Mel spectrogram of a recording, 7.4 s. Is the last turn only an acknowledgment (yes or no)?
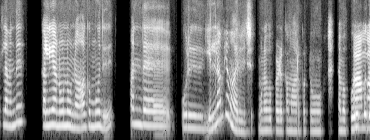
no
